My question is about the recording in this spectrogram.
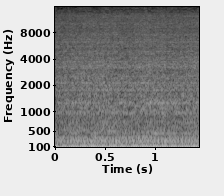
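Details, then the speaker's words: Car restarted after timing chain tensioner repair: deep, even idle with a steady low hum and no chain rattle or tapping, unlike the heavy tensioner rattle before; the engine sounds healthy. "Sounds like a different car, doesn't it? Yeah. Borderline sounded like a fat motor when he came in."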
